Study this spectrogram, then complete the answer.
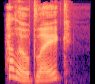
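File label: "hello", female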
